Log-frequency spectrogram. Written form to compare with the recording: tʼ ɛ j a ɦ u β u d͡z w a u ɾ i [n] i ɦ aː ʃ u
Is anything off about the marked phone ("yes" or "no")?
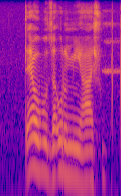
yes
